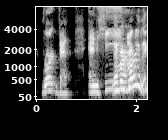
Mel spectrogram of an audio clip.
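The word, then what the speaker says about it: Rortvedt: I had to remind myself how to pronounce his last name, Rortvet, it's got to be Dutch, Rortvet, and Never heard of the guy.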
